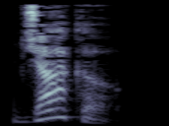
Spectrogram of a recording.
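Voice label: "jocko", British English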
